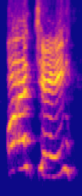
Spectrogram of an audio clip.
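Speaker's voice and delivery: piercing loud shout. Channeling a sitcom character calling out a name: Edith Bunker voice. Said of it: "Edith Bunker from All in the Family".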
